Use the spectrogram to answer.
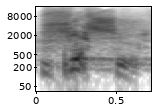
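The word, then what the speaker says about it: یسوع: llama a Jesús y se pronuncia la palabra yesu y este nombre en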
